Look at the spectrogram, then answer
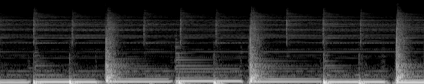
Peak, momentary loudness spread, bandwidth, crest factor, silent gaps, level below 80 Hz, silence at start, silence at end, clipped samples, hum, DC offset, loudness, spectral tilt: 0 dBFS; 6 LU; 11.5 kHz; 16 dB; none; -26 dBFS; 0 s; 0 s; under 0.1%; none; under 0.1%; -18 LUFS; -7.5 dB/octave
